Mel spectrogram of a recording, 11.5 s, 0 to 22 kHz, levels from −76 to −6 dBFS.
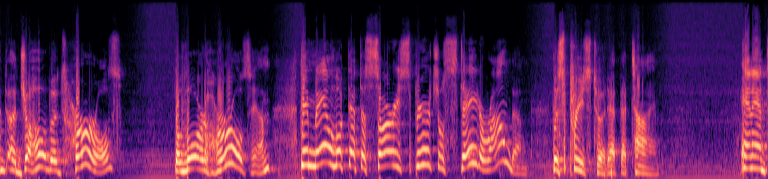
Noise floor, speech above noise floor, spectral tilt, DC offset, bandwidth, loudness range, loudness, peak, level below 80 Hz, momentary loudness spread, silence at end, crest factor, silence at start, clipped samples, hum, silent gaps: -39 dBFS; 24 dB; -4.5 dB/octave; under 0.1%; over 20 kHz; 3 LU; -16 LUFS; -6 dBFS; -46 dBFS; 9 LU; 0 s; 10 dB; 0 s; under 0.1%; none; none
